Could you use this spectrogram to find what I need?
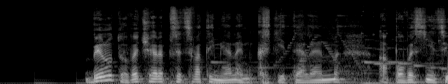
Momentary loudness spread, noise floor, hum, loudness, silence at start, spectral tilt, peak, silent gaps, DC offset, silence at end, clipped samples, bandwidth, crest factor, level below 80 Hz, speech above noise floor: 8 LU; -58 dBFS; none; -26 LUFS; 0.85 s; -5.5 dB/octave; -8 dBFS; none; under 0.1%; 0 s; under 0.1%; 16.5 kHz; 18 dB; -46 dBFS; 32 dB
